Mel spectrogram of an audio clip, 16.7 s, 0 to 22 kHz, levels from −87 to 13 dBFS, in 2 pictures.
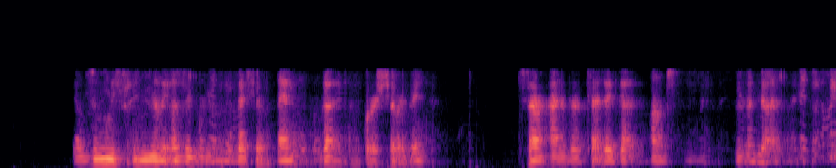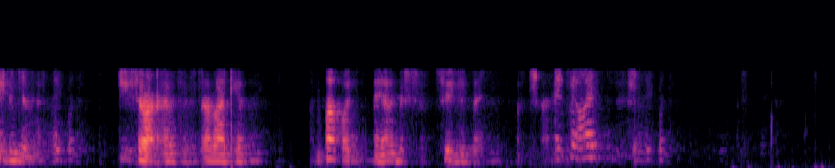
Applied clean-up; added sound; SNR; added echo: neural mask model DeepFilterNet 3.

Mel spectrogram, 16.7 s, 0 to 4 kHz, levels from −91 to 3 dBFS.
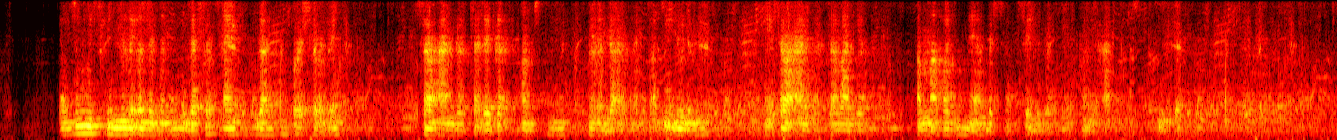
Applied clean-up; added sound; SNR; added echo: neural separator model SepFormer DNS4.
